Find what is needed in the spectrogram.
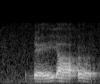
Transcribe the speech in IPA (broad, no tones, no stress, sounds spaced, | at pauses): ɗ e j a ʔ ɵ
